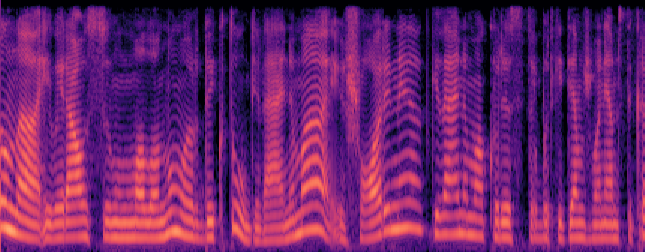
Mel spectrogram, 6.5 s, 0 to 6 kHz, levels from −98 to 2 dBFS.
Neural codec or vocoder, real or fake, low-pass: codec, 16 kHz, 4 kbps, FunCodec, trained on LibriTTS, 50 frames a second; fake; 5.4 kHz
